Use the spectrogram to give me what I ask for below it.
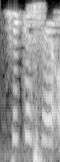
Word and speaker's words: Chickasha: Chickasha, Oklahoma.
